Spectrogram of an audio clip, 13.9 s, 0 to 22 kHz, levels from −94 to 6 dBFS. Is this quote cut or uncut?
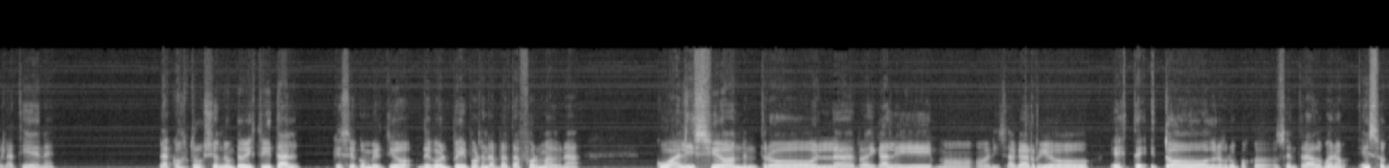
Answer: cut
